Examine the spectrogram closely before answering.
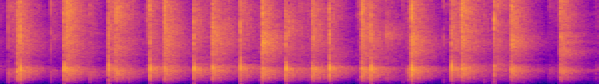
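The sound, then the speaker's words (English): Steady rhythmic hand clapping welcomes a bishop at the start of a Q&A session. Many sharp, evenly spaced claps come at about three per second, with no talking. “as always, with some emojis, some claps, some shouting, and some dancing, and please join me as I welcome our very own Bishop, Bishop James Hansen-Saki, for us to start the Q&A session.”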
